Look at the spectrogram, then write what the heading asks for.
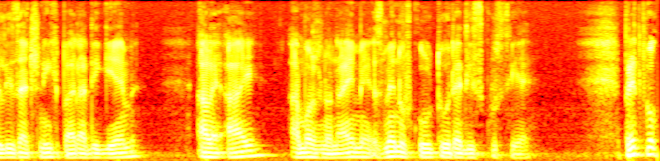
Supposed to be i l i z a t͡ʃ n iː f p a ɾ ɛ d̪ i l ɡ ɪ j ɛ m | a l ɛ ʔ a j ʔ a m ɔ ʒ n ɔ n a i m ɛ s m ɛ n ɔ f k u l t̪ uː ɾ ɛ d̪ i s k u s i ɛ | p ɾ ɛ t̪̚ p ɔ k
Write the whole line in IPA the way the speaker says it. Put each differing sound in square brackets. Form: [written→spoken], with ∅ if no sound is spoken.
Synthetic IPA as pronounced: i l i z a t͡ʃ n iː [f→x] p a ɾ [ɛ→a] d̪ i [l→∅] ɡ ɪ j ɛ m | a l ɛ ʔ a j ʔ a m ɔ ʒ n ɔ n a [i→j] m ɛ [s→z] m ɛ n [ɔ→u] f k u l t̪ uː ɾ ɛ d̪ i s k u s i ɛ | p ɾ ɛ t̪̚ p ɔ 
